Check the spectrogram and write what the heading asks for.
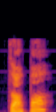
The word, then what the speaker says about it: Drapa: In Chinese, it is termed Drapa, pronounced as Zapa in Sichuan Mandarin.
